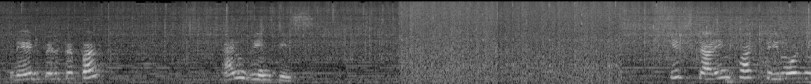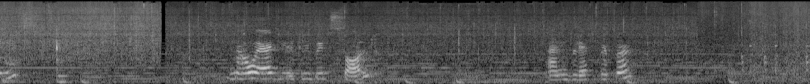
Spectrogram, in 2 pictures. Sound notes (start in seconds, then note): 4.6 sizzling; 16.0 sizzling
